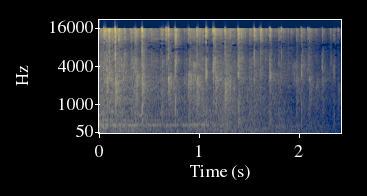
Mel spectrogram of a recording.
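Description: A children's choir holds its final sung note, which dies away about a second in, while the audience claps scattered hand claps. The whole sound fades out toward the end.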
